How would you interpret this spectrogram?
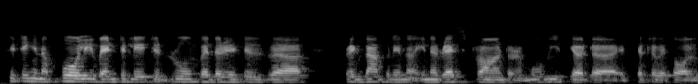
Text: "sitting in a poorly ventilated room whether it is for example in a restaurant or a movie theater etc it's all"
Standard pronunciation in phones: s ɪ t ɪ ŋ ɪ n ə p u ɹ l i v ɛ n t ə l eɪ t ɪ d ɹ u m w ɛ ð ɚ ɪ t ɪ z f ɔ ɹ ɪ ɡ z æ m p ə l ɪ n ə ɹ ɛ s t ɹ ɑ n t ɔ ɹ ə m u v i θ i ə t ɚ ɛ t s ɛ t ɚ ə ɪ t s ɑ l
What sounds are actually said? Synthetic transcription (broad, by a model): s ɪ t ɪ ŋ ɪ n ə p u ɹ l i v ɛ n t ə l eɪ t ɪ d ɹ u m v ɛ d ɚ ɪ t ɪ z f ɔ ɹ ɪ ɡ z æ m p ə l ɪ n ə ɹ ɛ s t ɹ ɑ n t ɔ ɹ ə m u v i t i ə t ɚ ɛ t s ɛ t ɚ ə ɪ t s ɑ l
